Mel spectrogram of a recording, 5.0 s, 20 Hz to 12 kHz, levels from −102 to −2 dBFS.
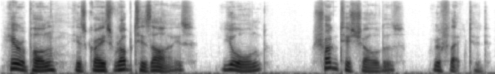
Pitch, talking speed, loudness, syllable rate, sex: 140 Hz, 135 wpm, -18 LUFS, 5.3 syllables/s, male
